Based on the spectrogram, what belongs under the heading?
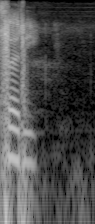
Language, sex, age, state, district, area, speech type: Tamil, female, 18-30, Tamil Nadu, Nagapattinam, rural, read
